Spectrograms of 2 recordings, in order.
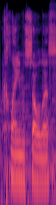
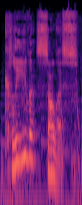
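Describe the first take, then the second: First: The first word rhymes with name. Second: The first word rhymes with leave. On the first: The speaker calls it wrong. "That's what I've heard a lot of people calling it" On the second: The speaker calls it right. "is actually pronounced cleave"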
